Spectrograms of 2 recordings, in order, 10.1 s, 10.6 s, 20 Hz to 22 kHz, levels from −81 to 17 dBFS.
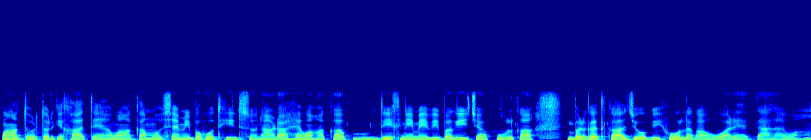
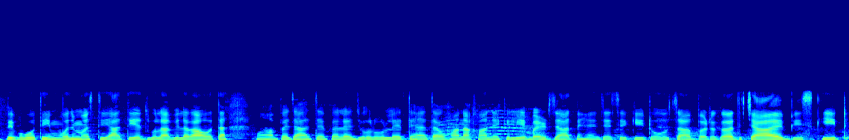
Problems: constant background noise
